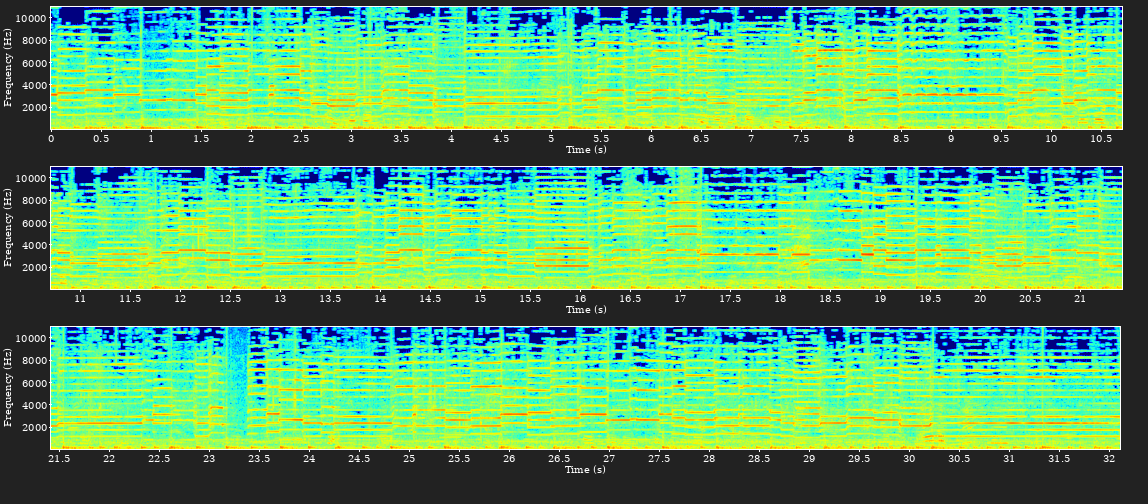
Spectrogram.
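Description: Bagpipes playing a dance tune over a steady drone, with a large drum keeping a regular beat.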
